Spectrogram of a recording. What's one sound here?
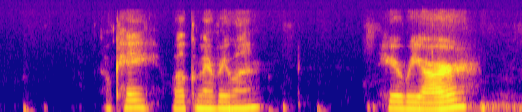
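A woman sings in sustained phrases, heard through an online call.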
